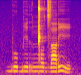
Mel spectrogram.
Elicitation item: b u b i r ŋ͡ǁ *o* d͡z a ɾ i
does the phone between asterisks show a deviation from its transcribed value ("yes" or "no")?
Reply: no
